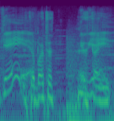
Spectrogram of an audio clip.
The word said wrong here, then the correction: Wales: no. Wales. – Sí, que yo no sé pronunciar Wales, digo gays.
